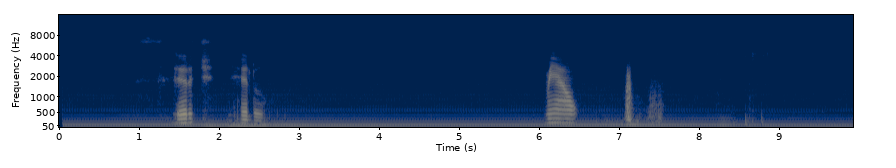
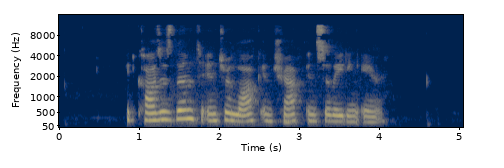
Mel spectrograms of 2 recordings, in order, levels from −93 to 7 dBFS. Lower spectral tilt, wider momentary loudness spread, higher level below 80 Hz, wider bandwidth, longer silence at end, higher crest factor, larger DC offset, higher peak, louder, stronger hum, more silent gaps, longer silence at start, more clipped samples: first, -7.5 dB/octave vs -4.5 dB/octave; first, 23 LU vs 12 LU; first, -62 dBFS vs -76 dBFS; about the same, 11 kHz vs 11.5 kHz; second, 0 s vs 1 s; first, 24 dB vs 18 dB; neither; second, -26 dBFS vs -10 dBFS; second, -46 LUFS vs -26 LUFS; first, 50 Hz at -60 dBFS vs none; neither; second, 0.05 s vs 0.85 s; neither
